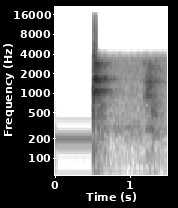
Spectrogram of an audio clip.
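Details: Tanuki, a female Pomeranian, being coached to howl but mostly barking; a single sharp, loud bark breaks the quiet, then a second softer bark follows less than a second later.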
